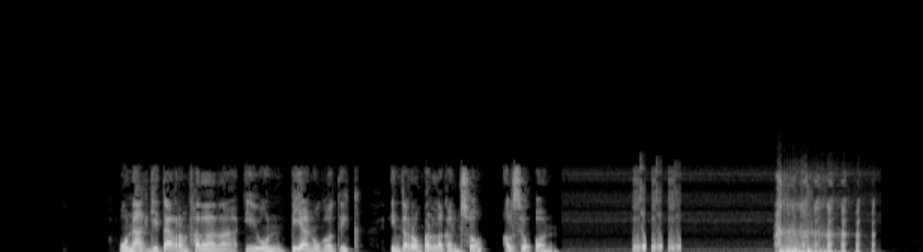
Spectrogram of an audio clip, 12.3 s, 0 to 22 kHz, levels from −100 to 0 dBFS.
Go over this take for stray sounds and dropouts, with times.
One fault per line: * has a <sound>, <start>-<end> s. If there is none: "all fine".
* has a laugh, 8.4-9.1 s
* has a laugh, 10.3-11.7 s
